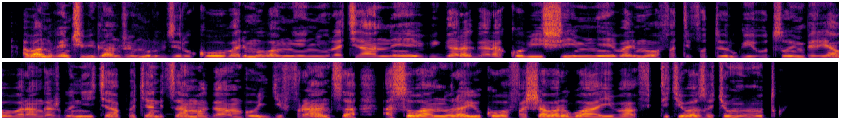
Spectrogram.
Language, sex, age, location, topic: Kinyarwanda, male, 18-24, Kigali, health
